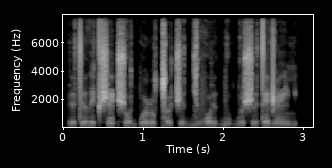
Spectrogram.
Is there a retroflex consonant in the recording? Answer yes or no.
yes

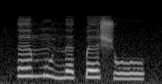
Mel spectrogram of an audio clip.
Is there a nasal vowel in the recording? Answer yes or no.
yes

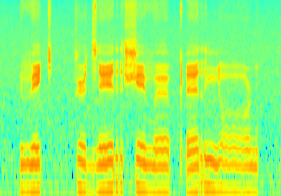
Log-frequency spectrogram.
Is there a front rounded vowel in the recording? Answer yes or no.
yes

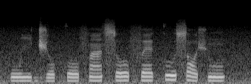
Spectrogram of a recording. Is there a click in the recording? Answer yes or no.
no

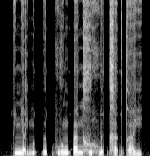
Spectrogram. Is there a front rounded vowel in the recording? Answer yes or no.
no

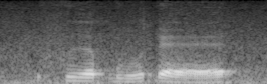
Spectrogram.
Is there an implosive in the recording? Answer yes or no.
yes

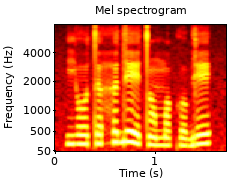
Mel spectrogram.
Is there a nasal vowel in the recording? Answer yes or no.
yes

